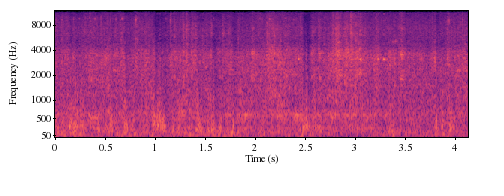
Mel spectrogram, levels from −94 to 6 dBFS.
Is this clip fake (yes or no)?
yes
